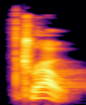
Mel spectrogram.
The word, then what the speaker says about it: drought: And remember, GH together is silent. Drought.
